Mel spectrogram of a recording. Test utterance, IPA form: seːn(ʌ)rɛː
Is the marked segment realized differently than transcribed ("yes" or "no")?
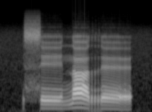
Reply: yes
